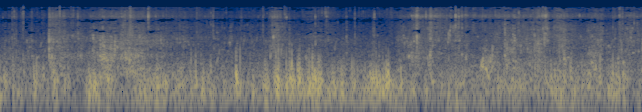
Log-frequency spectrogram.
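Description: Choppy sea water splashing and sloshing against a small boat's hull and around a man swimming beside it, with wind buffeting the microphone.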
